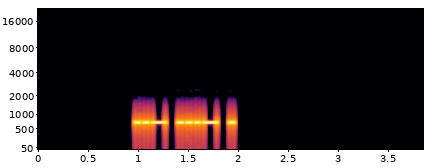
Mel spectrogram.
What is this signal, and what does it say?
Morse code, heard as a keyed tone, about 28 wpm, 700 Hz. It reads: UVE
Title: All Cut Numbers - 3-Digit 28wpm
